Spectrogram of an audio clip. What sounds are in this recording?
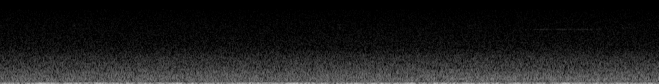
Black-throated Green Warbler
